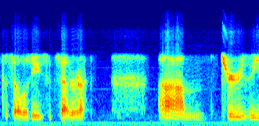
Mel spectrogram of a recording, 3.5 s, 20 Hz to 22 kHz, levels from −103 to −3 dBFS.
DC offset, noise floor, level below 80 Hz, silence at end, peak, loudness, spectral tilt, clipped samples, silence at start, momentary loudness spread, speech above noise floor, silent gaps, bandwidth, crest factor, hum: under 0.1%; -47 dBFS; -70 dBFS; 0 s; -6 dBFS; -25 LUFS; -3 dB/octave; under 0.1%; 0.05 s; 19 LU; 22 dB; none; 10 kHz; 22 dB; none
